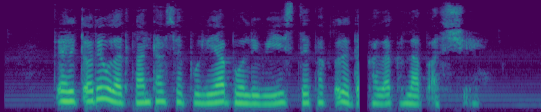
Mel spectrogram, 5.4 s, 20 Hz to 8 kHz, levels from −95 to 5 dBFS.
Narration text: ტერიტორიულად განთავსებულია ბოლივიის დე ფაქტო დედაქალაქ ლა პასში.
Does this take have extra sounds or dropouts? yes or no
yes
